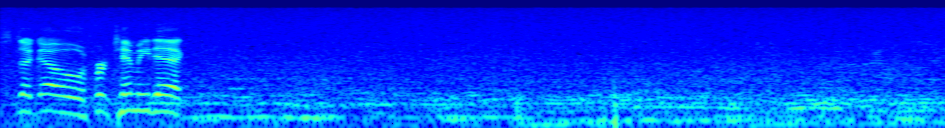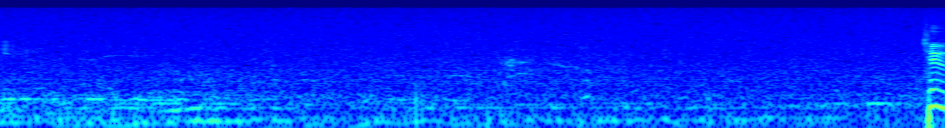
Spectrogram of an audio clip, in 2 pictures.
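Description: Race car engines roar and drone in the distance.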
